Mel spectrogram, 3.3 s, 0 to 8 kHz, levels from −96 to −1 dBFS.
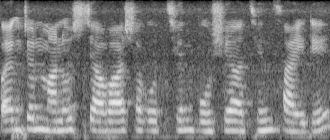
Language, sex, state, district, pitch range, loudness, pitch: Bengali, female, West Bengal, Paschim Medinipur, 205-220 Hz, -15 LUFS, 210 Hz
